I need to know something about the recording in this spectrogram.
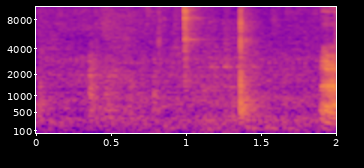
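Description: A few light clicks from a small object being handled on a desk: a faint one, then two sharper ones about a third of a second apart. A man's brief "um" comes right at the end.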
